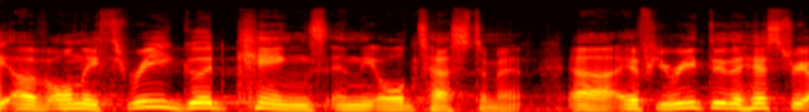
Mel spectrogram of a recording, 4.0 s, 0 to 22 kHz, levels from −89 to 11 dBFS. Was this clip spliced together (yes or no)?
yes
